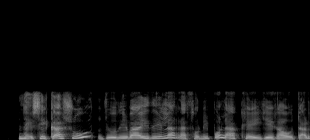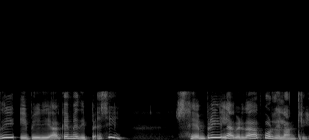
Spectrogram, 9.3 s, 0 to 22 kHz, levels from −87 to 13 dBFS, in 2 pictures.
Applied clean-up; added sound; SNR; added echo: none; none; none; none.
